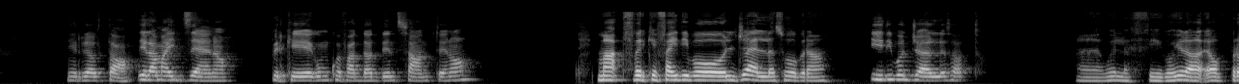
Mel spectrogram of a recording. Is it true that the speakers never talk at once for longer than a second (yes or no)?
yes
